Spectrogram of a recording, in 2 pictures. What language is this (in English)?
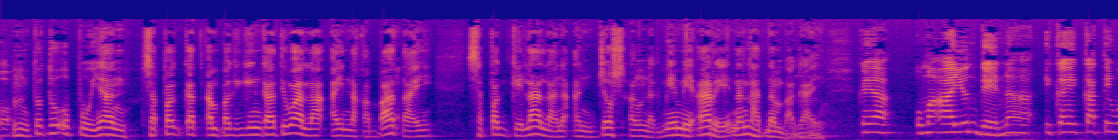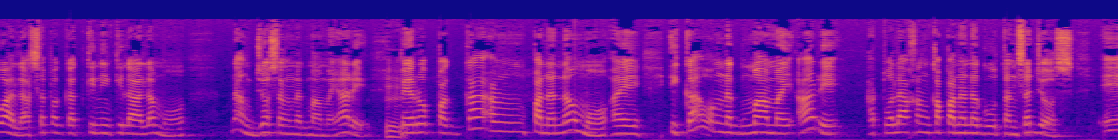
Filipino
